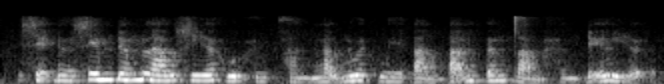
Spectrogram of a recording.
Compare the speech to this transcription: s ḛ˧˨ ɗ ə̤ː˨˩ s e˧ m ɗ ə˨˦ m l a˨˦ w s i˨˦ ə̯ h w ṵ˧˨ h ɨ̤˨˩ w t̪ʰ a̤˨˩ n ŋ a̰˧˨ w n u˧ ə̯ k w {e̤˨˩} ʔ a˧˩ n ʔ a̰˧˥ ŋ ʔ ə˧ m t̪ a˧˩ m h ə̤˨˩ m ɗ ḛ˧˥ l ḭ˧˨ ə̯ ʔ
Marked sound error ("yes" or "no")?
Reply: no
